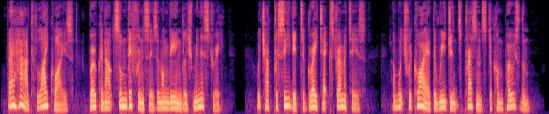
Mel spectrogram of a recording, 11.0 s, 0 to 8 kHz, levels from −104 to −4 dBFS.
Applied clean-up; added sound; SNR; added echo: none; none; none; none.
